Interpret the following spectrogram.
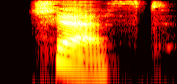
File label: "chest", inglés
